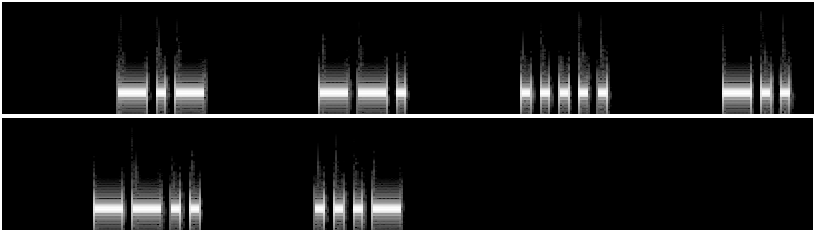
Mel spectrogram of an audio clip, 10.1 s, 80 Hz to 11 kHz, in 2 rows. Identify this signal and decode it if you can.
Morse code, heard as a keyed tone, about 21 wpm, spaced as for 9 wpm, 700 Hz. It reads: KG5DZV
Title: USA Call Signs - 6 Characters - 4x Character Spacing - 20wpm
